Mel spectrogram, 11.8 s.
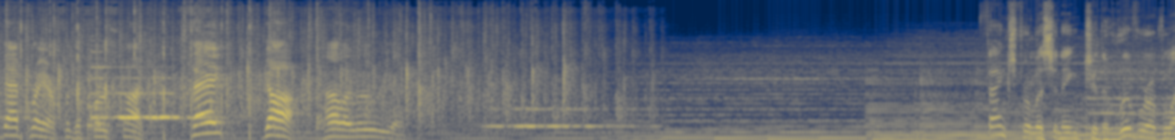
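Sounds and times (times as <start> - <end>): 
speech: 0.0 - 4.2, 9.9 - 11.7
church audience applause: 0.0 - 6.7.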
